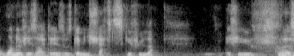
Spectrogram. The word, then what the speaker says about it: Gemeinschaftsgefühle: But one of his ideas was Gemeinschaftsgefühle, that's how you pronounce that. Gemeinschaftsgefühle, which, being German, they like bolting several words together to form one really, really, really long word.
